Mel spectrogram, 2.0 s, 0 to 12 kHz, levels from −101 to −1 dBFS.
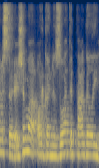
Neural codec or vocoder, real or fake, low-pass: none; real; 10.8 kHz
